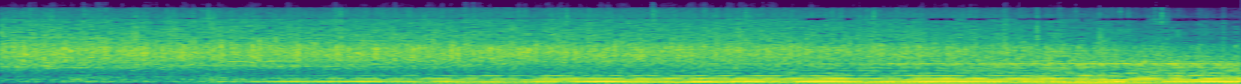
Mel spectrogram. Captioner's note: crowd cheering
